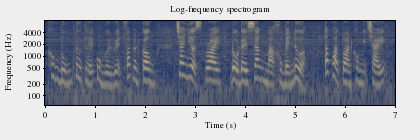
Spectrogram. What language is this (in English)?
Vietnamese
